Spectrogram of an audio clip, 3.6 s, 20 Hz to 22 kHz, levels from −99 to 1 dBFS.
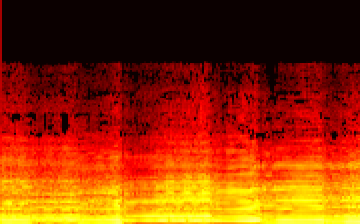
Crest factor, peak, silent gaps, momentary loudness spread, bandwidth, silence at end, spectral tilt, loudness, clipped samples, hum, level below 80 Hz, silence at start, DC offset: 12 dB; -4 dBFS; none; 4 LU; 12 kHz; 0 s; -2 dB/octave; -15 LUFS; under 0.1%; none; -68 dBFS; 0 s; 0.4%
